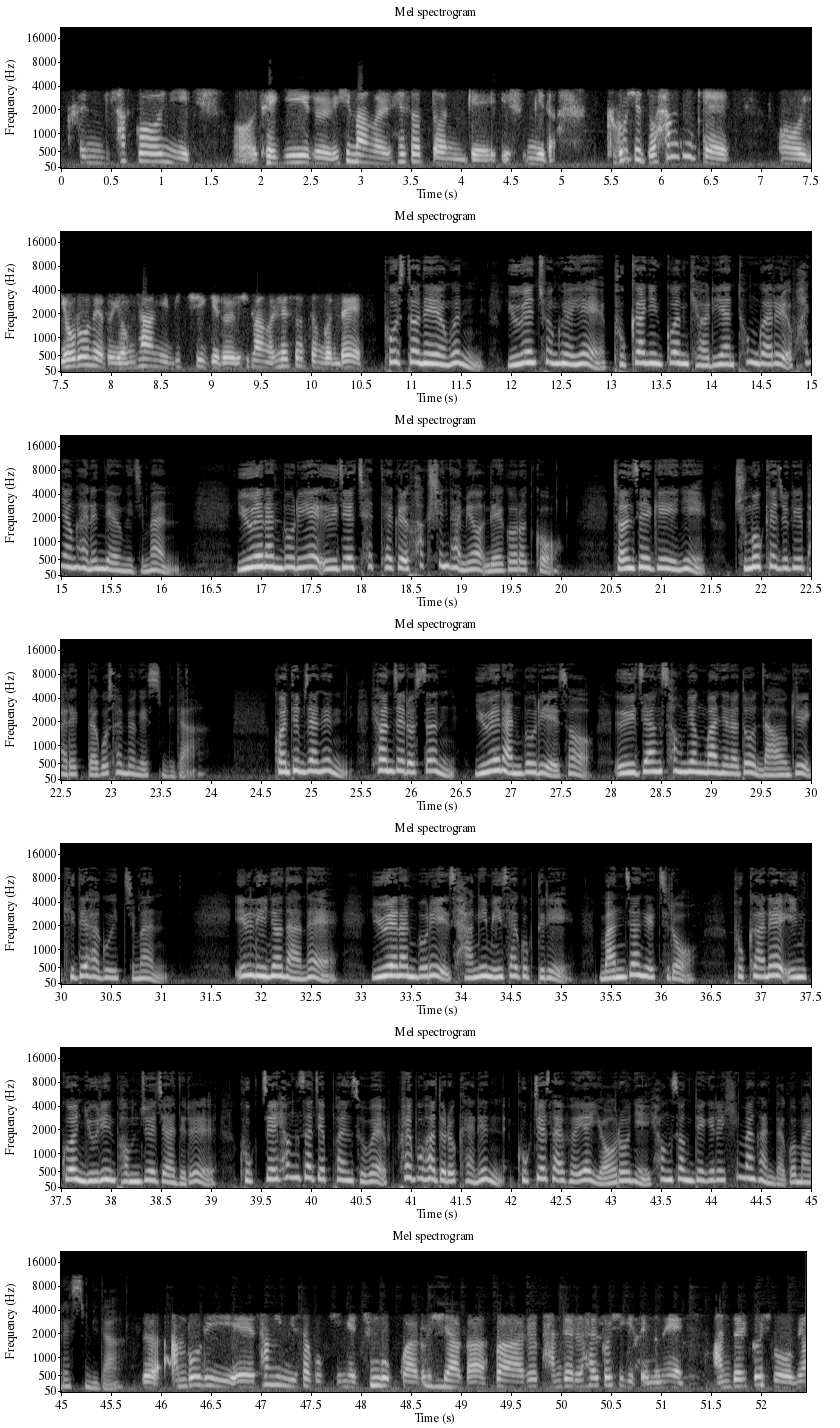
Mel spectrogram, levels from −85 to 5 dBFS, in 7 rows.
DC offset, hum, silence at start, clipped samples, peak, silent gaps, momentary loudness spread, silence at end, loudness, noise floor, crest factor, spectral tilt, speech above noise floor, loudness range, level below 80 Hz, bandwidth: under 0.1%; none; 0.05 s; under 0.1%; -2 dBFS; none; 11 LU; 0 s; -21 LUFS; -55 dBFS; 18 dB; -5.5 dB/octave; 35 dB; 4 LU; -52 dBFS; 11.5 kHz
